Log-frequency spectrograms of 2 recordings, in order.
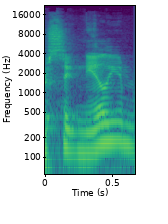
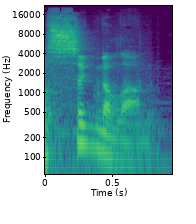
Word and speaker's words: Signalum: I remember Signalium requiring platinum. Oh, Signalum. I've just been mispronouncing it for 8 years. Signalium is how I've been pronouncing because IUM sounds more aesthetically pleasing to me.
